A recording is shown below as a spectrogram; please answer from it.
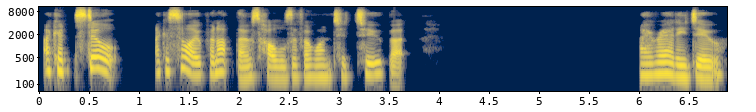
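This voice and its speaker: Hoarse-voiced woman chatting through a craft. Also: fairly low pitch, animated, unhurried, darkish tone, dry recording, studio quality. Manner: chatty, thinking aloud while working. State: gravelly, hoarse voice. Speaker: crafting channel host. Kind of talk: casual crafting tutorial chat. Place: home sewing room.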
